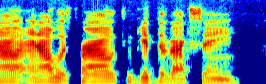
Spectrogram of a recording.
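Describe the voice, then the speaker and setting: The speech moves at a moderate pace, with a dry, close sound, no echo and a quiet background. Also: man. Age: 60s. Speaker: self-advocate and group home worker. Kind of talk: panel Q&A testimony. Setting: webinar video call. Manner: halting, many repetitions.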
